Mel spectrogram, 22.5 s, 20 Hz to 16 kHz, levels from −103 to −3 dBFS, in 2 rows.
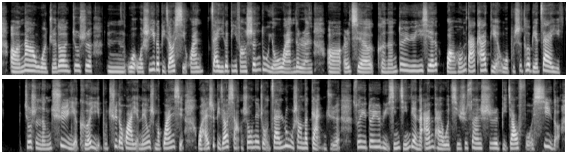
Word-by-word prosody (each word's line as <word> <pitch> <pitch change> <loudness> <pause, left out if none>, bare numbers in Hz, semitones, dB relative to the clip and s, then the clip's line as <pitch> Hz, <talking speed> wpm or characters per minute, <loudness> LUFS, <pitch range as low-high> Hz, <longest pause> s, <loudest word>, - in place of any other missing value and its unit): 呃， 200 -2 +2
那 255 +2 +4
我 215 -3 -1
觉 200 +1 -5
得 250 +1 +1
就 255 +3 -5
是， 250 0 -1 0.3
嗯， 210 -2 -7
我 215 -2 +1
我 205 -1 -3
是 295 - +3
一 310 - +1
个 300 -1 +3
比 230 -5 -10
较 220 +3 +4
喜 400 +10 +6
欢 210 +2 -3
在 235 - +4
一 225 -1 -3
个 245 -1 +2
地 245 +1 -9
方 230 0 -4
深 285 +5 +4
度 290 -6 -7
游 190 -1 -3
玩 185 -1 0
的 220 -1 -4
人。 190 -1 -6 0.3
呃， 185 -2 -1
而 205 +2 -4
且 195 -5 +5
可 205 - -7
能 195 +3 -8
对 275 +2 -3
于 245 -1 -4
一 255 +1 -5
些 265 +2 +3
网 185 -1 +5
红 210 +5 -7
打 240 -4 +3
卡 270 +2 +2
点， 235 -6 -5
我 195 -2 -5
不 215 - -17
是 250 +4 +1
特 280 +2 0
别 210 -2 -2
在 245 -1 +5
意， 190 -4 -7 0.5
就 275 0 -1
是 245 -3 -2
能 200 +1 -7
去 330 +1 +3
也 220 -3 -4
可 210 +3 -2
以， 260 -3 -6
不 225 - -15
去 320 +9 -1
的 270 -4 0
话 235 -2 +5
也 215 - -6
没 210 - -8
有 250 +4 -3
什 255 -4 -2
么 200 - -6
关 240 +7 +1
系。 - - +3 0.3
我 215 - +2
还 215 +2 0
是 360 - 0
比 275 -8 -7
较 255 +4 +4
享 - - +2
受 265 +3 -2
那 275 -1 -4
种 255 - -6
在 250 -2 +3
路 310 +2 -4
上 255 -2 -1
的 240 - 0
感 235 -1 -1
觉。 195 -2 -8 0.3
所 280 -1 -6
以 280 -1 -4
对 295 +2 -2
于 295 - -3
旅 250 -6 -9
行 235 +2 +2
景 215 +1 0
点 290 -5 +1
的 190 - +2
安 235 +4 +1
排， 210 -5 -3
我 195 0 -3
其 220 +2 0
实 235 +3 -3
算 235 +1 -3
是 235 -1 0
比 205 -2 -13
较 225 0 +5
佛 - - -10
系 315 -7 +6
的。 200 - -9
235 Hz, 275 characters per minute, -24 LUFS, 210-265 Hz, 0.5 s, 喜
